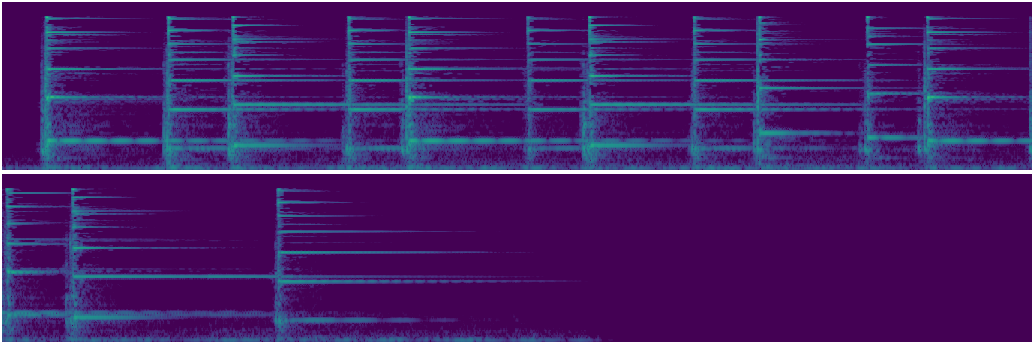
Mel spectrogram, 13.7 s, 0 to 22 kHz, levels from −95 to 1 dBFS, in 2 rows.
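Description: No technical faults are audible.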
